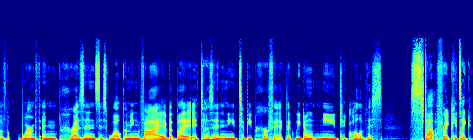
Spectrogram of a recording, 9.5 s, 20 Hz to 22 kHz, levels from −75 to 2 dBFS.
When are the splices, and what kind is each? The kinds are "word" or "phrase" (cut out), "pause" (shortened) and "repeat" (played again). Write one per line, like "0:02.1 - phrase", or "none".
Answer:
0:02.0 - word
0:06.9 - word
